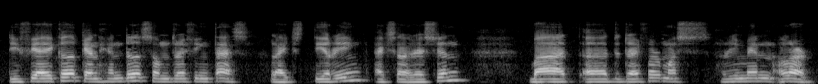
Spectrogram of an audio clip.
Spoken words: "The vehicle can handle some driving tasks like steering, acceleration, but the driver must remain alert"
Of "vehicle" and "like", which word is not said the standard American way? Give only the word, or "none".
vehicle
